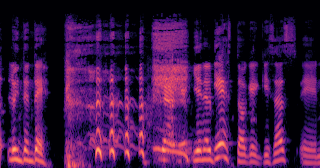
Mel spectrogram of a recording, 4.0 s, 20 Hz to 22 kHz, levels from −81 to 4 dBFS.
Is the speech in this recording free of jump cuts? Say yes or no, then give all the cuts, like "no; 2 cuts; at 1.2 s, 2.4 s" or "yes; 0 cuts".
no; 1 cut; at 2.7 s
